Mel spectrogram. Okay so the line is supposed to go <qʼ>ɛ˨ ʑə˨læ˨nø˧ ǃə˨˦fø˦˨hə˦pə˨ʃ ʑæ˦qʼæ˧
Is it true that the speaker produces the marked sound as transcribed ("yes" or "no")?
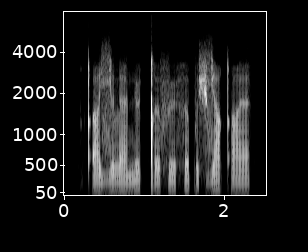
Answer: yes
